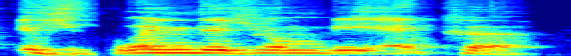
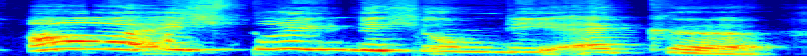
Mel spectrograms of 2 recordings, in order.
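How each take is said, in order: First: It sounds menacing and threatening. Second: It sounds friendly and helpful.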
